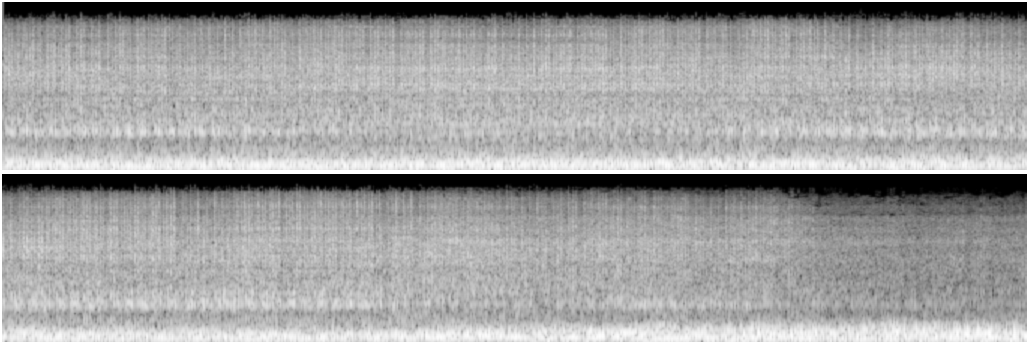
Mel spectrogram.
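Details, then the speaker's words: All-motor EF hatch with an LSV engine, block cold, quick start: steady idle with a light metallic jingling clatter and ticking from the head. The owner suspects valve adjustment or missing spring-type LMAs; cause undetermined. "The only thing hot is the exhaust. So we're gonna let that cool down, but you can hear that like jingling, tangli"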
